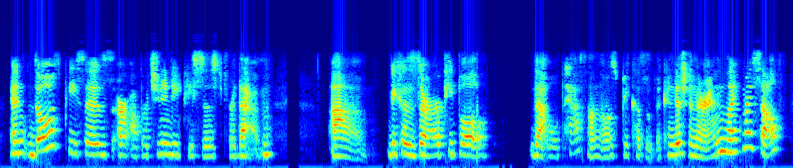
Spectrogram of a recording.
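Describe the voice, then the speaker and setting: A woman with an American accent speaks in a plain, everyday voice, fairly high in pitch, with ordinary pitch variation and big swings in loudness. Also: moderate pace. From Minnesota, US. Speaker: furniture refinisher. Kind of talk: casual interview.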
